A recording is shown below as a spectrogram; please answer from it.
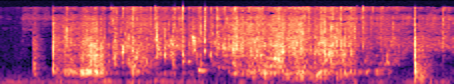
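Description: A small amount of fertilizer is mixed into water for young chrysanthemum plants, giving close, continuous splashing and trickling liquid sounds with a few sharper sloshes and no talking.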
